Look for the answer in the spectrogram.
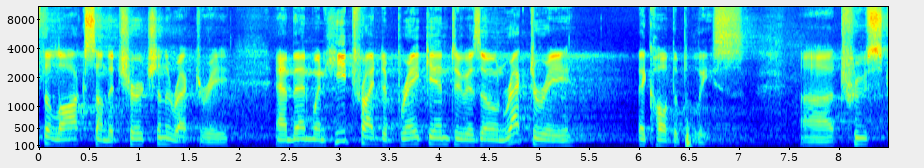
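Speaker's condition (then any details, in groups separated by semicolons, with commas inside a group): No condition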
